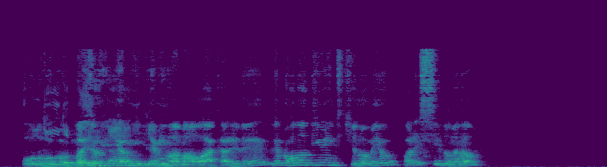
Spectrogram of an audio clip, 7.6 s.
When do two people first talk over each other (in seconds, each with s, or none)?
0.5 s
